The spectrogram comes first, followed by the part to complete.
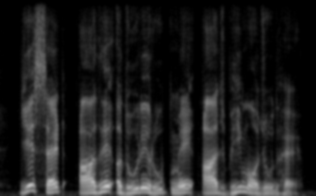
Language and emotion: Hindi, neutral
